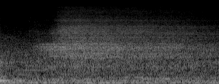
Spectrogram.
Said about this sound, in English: And then again, inhale, like you're breathing, just the tummy, just the tummy, not the chest.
